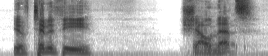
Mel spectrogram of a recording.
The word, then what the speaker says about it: Chalamet: Chalamet, I think is what it's pronounced, I think. – Chalamet, yeah, for Call Me By Your Name.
